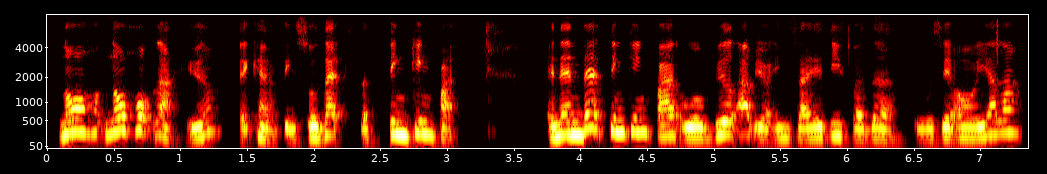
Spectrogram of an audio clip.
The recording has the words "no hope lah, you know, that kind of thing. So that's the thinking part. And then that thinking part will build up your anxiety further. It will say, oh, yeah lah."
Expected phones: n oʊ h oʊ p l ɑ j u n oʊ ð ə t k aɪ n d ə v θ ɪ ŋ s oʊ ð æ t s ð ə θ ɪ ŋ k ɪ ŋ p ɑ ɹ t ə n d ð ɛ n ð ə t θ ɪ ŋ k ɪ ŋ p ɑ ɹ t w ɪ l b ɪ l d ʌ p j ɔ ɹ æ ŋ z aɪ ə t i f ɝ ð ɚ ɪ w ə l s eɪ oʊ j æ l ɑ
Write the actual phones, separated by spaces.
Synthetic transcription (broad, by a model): n oʊ h oʊ p l ɑ j u n oʊ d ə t k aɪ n ə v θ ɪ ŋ s oʊ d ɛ t s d ə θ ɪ ŋ k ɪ ŋ p ɑ t ə n d ɛ n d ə t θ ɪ ŋ k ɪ ŋ p ɑ t w ɪ l b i l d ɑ p j ɔ æ ŋ z aɪ ə t i f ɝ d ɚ ɪ w ə l s eɪ oʊ j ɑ l ɑ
